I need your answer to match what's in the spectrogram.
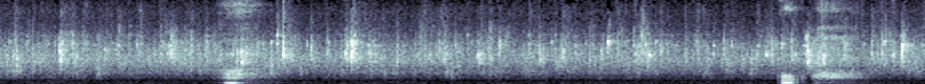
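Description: rain falling

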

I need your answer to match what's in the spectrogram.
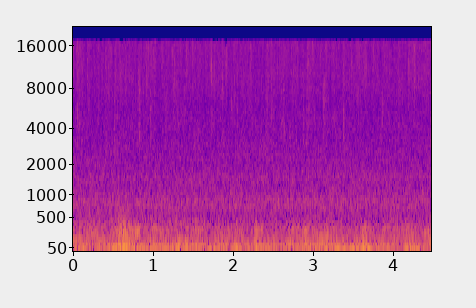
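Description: heavy downpour of rain

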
